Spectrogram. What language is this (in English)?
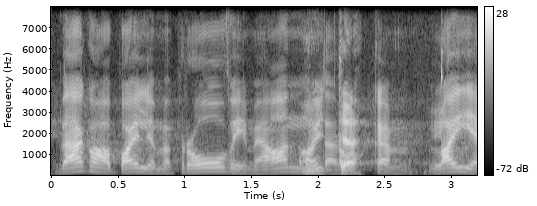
Estonian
